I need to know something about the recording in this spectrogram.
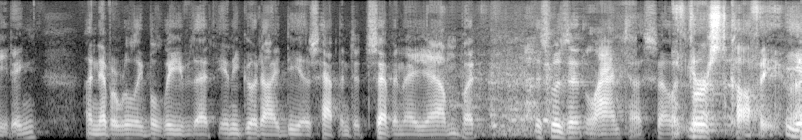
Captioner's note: laughter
